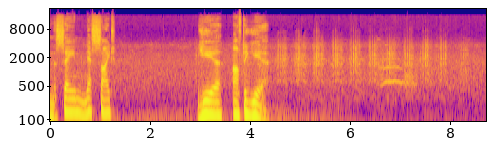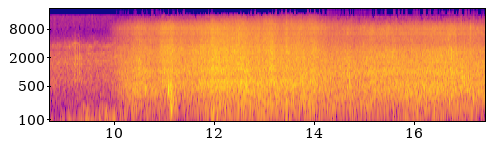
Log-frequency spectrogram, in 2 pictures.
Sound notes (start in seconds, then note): 6.4 crow cawing; 12.9 birds chirping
